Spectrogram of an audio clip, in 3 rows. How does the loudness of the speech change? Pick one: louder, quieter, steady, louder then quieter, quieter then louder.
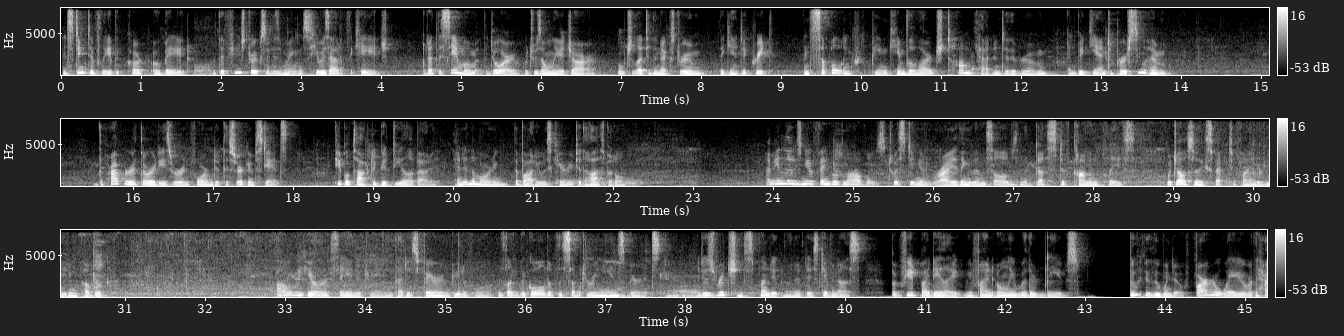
steady.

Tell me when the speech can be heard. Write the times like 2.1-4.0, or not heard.
0.0-13.8, 15.5-22.3, 23.9-30.9, 32.9-45.2.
